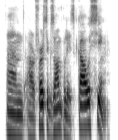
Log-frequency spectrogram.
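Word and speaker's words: 高兴: You stay high and then you just keep high for the first tone, for the first syllable, and then you drop down. So 高兴, straight combination here.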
